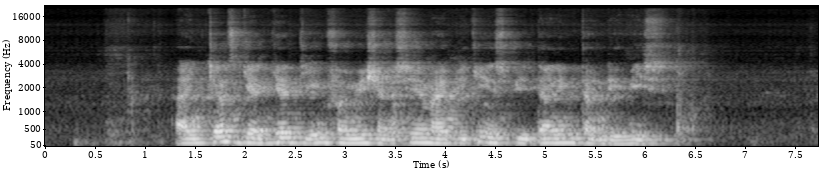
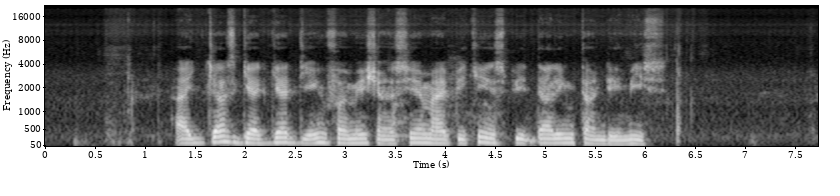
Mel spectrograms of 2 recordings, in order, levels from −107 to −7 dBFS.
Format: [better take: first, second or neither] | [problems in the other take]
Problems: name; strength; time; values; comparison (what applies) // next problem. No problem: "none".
second | room echo; dies away in 1 s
